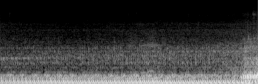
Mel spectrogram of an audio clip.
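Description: Ford F-150 with its Borla attack muffler removed idles loudly nearby in a steady low throbbing rumble, rising slightly at the end as the turbo engine begins to spool.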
